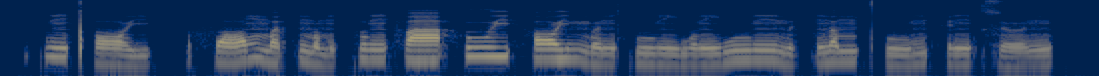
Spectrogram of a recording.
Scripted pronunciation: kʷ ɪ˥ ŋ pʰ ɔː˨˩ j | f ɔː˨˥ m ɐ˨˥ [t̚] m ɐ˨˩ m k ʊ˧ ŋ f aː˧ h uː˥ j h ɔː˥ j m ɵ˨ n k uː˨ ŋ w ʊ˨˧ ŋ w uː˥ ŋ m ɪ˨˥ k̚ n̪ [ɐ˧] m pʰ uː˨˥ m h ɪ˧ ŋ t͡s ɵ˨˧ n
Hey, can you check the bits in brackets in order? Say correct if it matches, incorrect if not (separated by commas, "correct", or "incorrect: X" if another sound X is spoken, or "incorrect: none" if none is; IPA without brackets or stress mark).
correct, incorrect: ɐ˥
